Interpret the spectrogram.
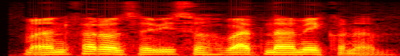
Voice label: I dont speak French, Dari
